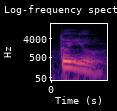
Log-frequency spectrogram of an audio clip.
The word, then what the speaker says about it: Tuju: Karena itu ejaan lama, tapi kalau baca setiap detik saudara baca to you.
